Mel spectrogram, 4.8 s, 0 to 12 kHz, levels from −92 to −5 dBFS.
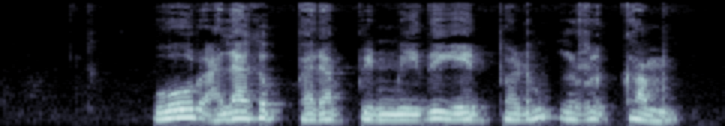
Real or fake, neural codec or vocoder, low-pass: fake; vocoder, 44.1 kHz, 128 mel bands every 512 samples, BigVGAN v2; 10.8 kHz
